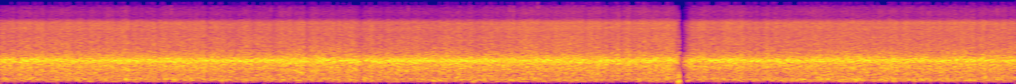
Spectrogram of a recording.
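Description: Heavy rain pours down in a steady, loud, unbroken roar lasting about ten seconds, dense and uniform throughout with no voices over it.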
